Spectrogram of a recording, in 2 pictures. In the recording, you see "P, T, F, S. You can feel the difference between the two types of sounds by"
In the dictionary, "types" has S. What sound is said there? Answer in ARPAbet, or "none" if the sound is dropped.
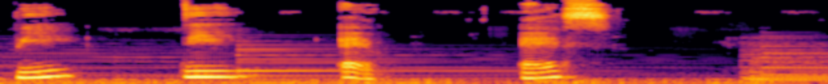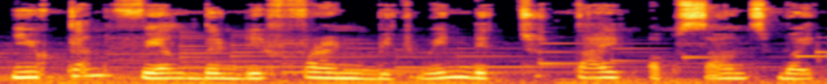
none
